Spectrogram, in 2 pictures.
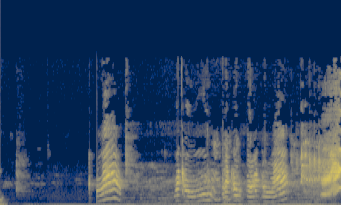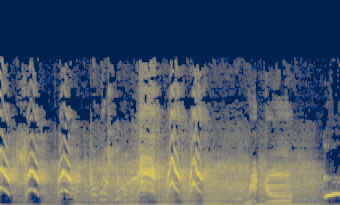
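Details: Indian ringneck parakeet giving a long run of sweeping, harmonic squawks and chattering notes that grow louder, over steady low rumbling background noise.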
